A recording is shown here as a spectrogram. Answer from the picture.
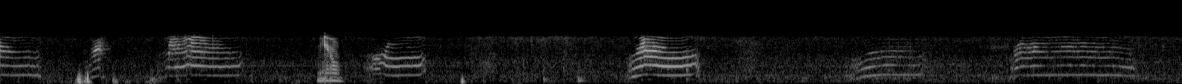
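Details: A domestic cat gives a run of meows, short chirpy ones and longer drawn-out cries, with some clicks and handling noises between calls over steady background hiss.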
